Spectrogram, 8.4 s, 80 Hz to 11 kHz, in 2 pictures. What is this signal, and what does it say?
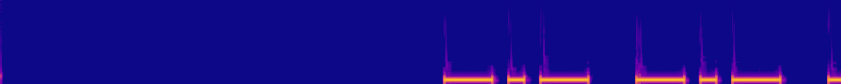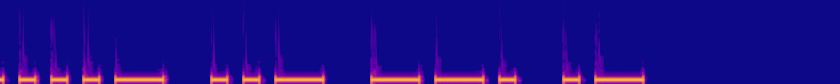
Morse code, heard as a keyed tone, about 15 wpm, 700 Hz. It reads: KK4UGA
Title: USA Call Signs - 6 Characters - Repeated 3x - 15wpm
